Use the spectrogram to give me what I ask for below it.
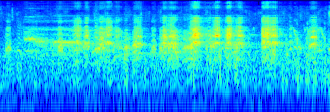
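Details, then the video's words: Seagulls squabbling over food handed out by a person: a busy mix of sharp, piercing cries and short squawks from several birds, repeated in rapid uneven bursts. "Seagulls fighting over food, Seagulls calling"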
